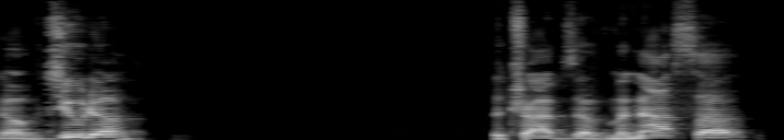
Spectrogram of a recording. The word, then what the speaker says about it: Manasseh: judah the tribes of manasseh or pronounced hebraically menasha and ephraim the sons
